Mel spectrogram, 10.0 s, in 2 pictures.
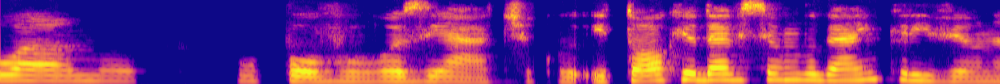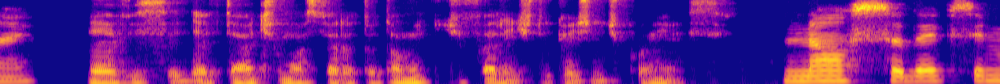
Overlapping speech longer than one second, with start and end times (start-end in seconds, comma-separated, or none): none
